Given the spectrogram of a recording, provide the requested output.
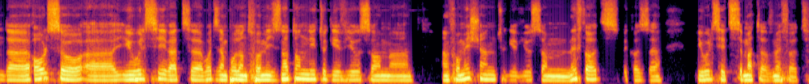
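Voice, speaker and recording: A man speaks with a French accent in a dark, mellow, medium-pitched voice at a moderate pace. His delivery is a flat monotone, recorded dry and close with no echo. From France. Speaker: lecturer. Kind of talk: lecture. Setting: classroom. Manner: hesitant, many fillers.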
